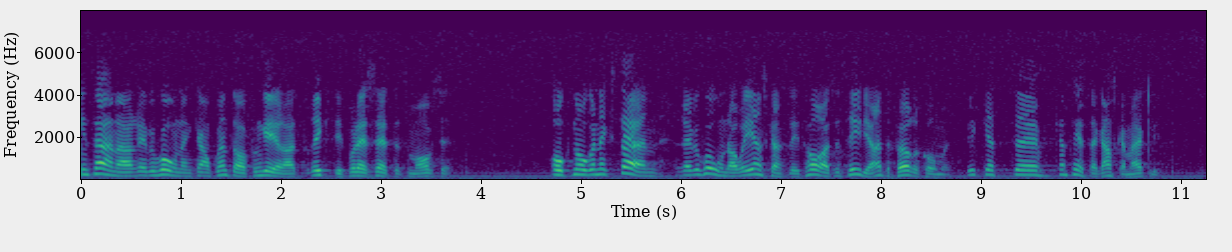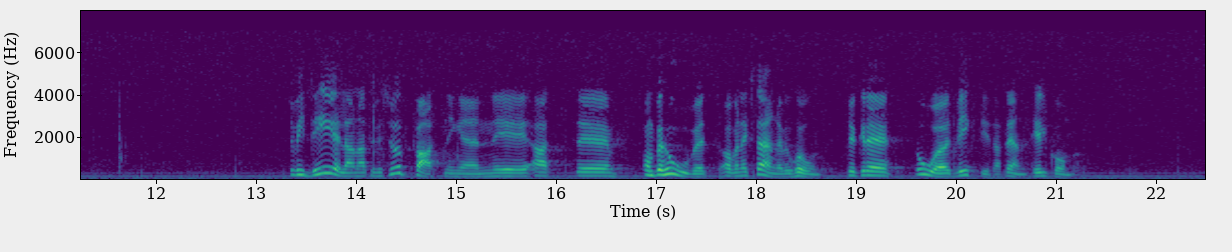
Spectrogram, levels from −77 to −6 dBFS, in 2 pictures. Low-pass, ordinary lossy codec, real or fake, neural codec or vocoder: 7.2 kHz; none; real; none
